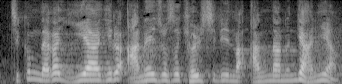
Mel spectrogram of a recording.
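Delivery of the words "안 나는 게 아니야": normal talking voice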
